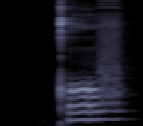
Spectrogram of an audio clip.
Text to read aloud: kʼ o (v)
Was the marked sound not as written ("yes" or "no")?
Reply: no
